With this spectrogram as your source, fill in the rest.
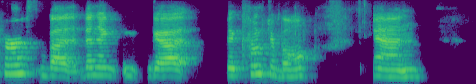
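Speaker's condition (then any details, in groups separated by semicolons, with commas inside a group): Down syndrome; studied public speaking, public speaker about 12 years, coached by Diane Jensen, called wonderful speaker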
